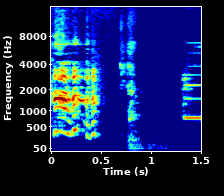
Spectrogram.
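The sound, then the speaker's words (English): An electronic door chime from an office security system rings out clearly as the office door is opened, followed by a dull low thump like the door moving, and then the chime tone starts sounding again as the door is closed, fairly loud. “We also have a security system that alerts my legal team every time my office door is opened or closed. So that ding dong, yeah, so that ding dong, you'll hear it now again.”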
